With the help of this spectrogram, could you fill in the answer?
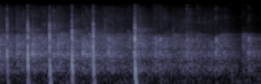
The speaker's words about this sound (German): Schön, dass ihr da seid. Der Applaus hier kommt von Herzen. Wir lieben euch.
